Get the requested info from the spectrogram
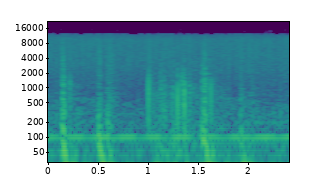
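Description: Steady low hum from an old film soundtrack, with about five soft, irregularly spaced low thumps over it.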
